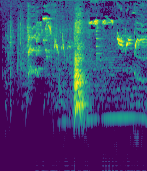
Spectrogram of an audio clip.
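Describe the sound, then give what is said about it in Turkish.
A guard dog lets out a loud bark midway, announcing someone's arrival, with high chirping bird calls around it. “Gelen biri olunca havlayıp haber veriyor. Biri geliyor anlaşılan.”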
